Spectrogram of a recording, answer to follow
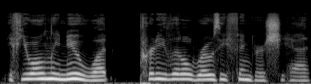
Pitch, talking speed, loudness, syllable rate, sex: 220 Hz, 210 wpm, -15 LUFS, 5.8 syllables/s, female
